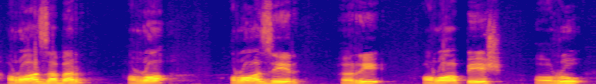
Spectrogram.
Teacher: आप देखिए, पढ़कर देखिए कि जब भी आप रॉ को पढ़ते हैं ना तो क्या हो रहा है कि जुबान की जो नोक है ना ये बार बार ऊपर टच हो रही है। इसके अंदर क्या है? कपकपी है, कपकपाहट है, इसी को कहा जाता है तिकरार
